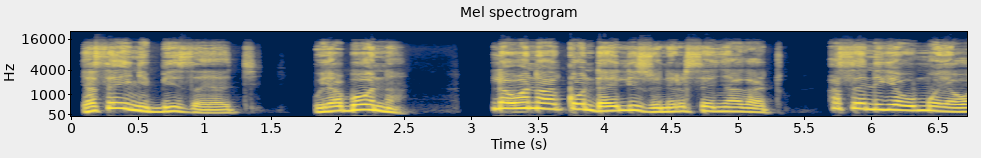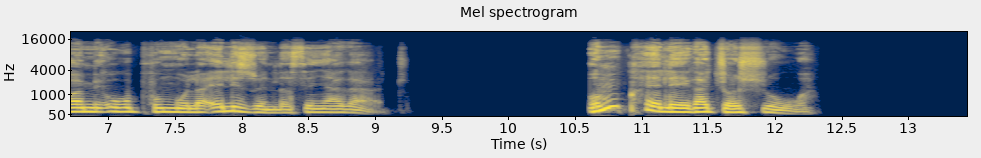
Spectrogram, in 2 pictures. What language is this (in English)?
North Ndebele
